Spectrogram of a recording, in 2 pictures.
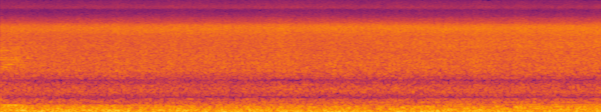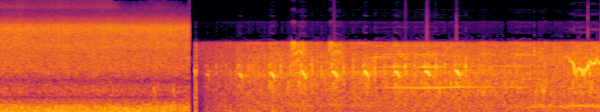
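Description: A steady rushing noise with a low rumble that cuts off abruptly about eight seconds in, giving way to a songbird singing: a quick run of short, repeated chirps, then more calls near the end.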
